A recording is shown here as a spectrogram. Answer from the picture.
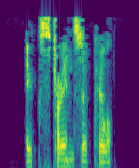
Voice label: "extrinsical", english; adjectives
